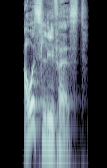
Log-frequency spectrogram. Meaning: second-person singular dependent subjunctive II of auslaufen
- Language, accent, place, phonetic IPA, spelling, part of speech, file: German, Germany, Berlin, [ˈaʊ̯sˌliːfəst], ausliefest, verb, De-ausliefest.ogg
